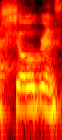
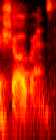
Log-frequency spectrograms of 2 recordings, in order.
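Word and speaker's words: Sjögren's: um does and i don't know how to pronounce it s-j-o-r-g-r-e-n-s sure yeah sjogren's syndrome so that's when um that's dryness in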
